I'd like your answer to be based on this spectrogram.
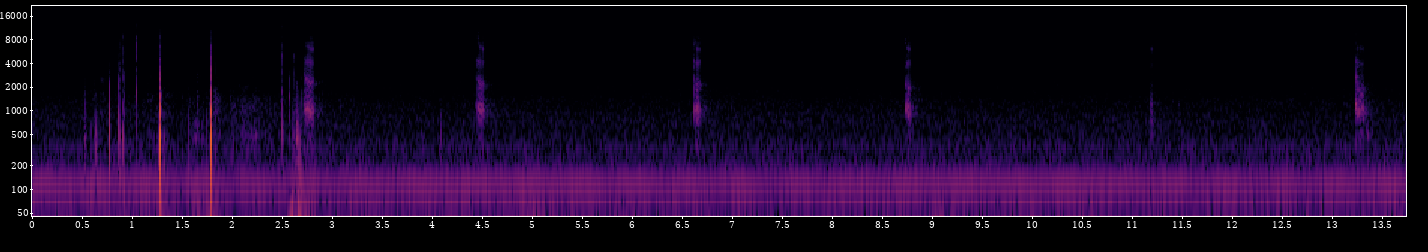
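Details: Short, sharp hiccup sounds recurring every couple of seconds over steady room hum, with a few louder clicks early on: repeated hiccups.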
